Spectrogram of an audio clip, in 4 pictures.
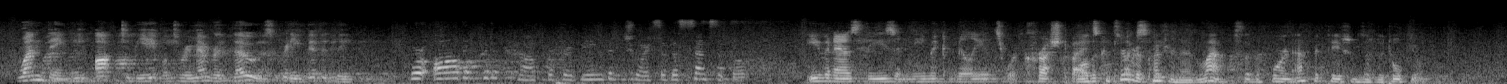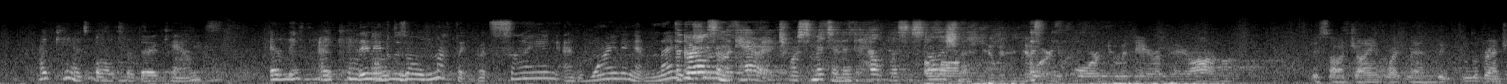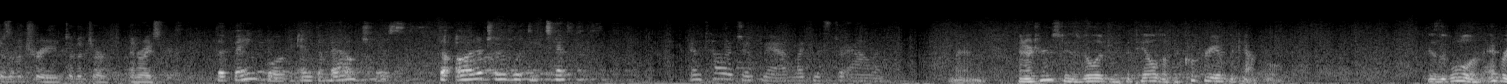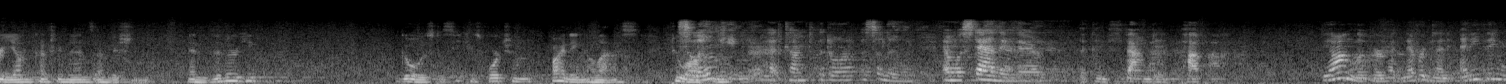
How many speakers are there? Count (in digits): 9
